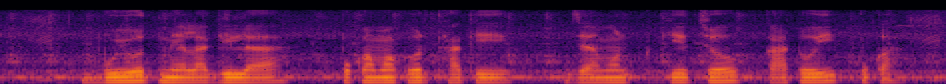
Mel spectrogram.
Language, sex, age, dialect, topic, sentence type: Bengali, male, 18-24, Rajbangshi, agriculture, statement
